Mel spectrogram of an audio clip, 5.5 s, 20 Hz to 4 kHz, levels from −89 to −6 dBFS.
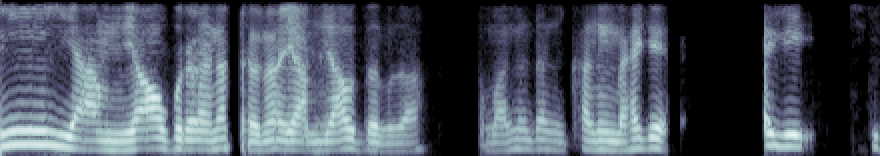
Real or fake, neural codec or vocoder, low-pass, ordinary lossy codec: fake; codec, 16 kHz in and 24 kHz out, 1.1 kbps, FireRedTTS-2 codec; 3.6 kHz; none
